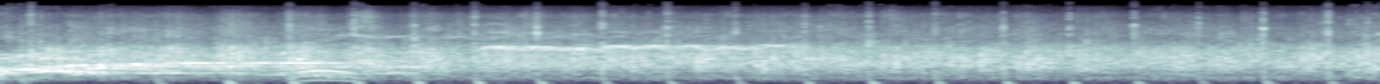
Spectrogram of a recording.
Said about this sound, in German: komm, wir geben Ihnen einen Applaus. Come on!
